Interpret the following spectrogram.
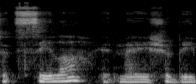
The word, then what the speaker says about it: Selah: At the end of that line is the word spelled S-E-L-A-H. We used to pronounce it Selah.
